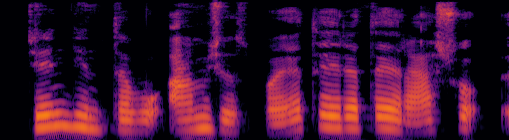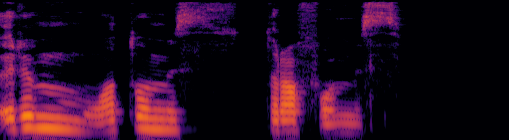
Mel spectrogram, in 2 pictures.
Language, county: Lithuanian, Marijampolė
